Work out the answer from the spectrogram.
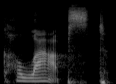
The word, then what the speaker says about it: collapsed: my God, Jennifer just collapsed. Now it's a verb. So I said it in the past. Simple, she just collapsed. Collapsed because the Ed is pronounced as a soft T Otherwise we could collapse and that's dangerous.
